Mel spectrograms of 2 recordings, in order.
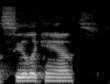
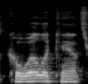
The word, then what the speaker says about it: coelacanths: to tell you because you mentioned uh coelacanths you know I I didn't even know that's how it's pronounced I always thought it was koelicans or something or anyway why don't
